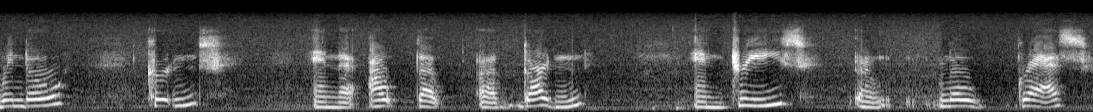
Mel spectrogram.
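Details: Patient with classic Broca's aphasia describing a picture, with halting, telegraphic, non-fluent speech. Broca's aphasia.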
